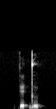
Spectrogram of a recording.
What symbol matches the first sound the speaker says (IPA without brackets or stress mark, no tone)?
k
